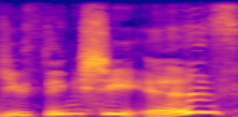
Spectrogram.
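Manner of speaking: slow, high, freaked-out. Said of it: "Karen gets all, like, freaked".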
